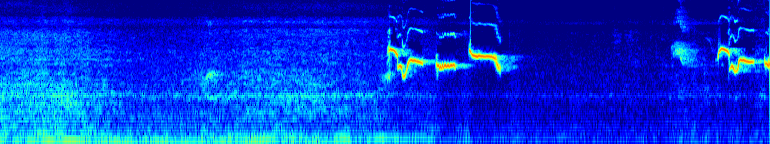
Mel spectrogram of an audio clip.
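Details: Oriental magpie-robin in the morning: a soft background murmur and hum fades out, then loud whistled phrases with sharp downward slurs come in two bursts separated by a few seconds of silence.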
